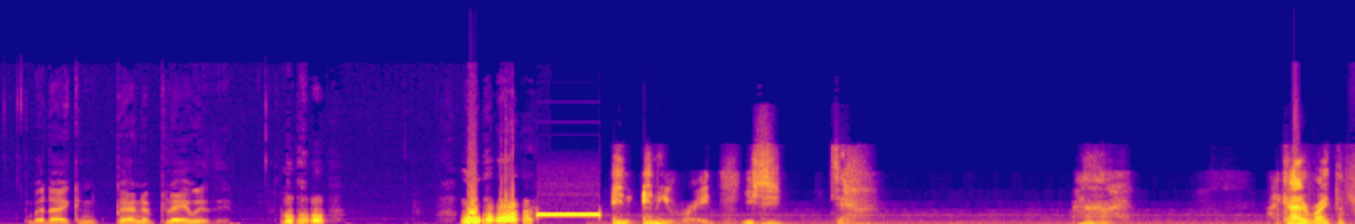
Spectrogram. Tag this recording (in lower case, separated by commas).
speech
